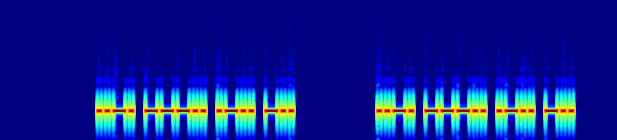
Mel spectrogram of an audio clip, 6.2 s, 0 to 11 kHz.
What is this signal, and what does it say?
Morse code, heard as a keyed tone, about 30 wpm, 700 Hz. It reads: F8LD F8LD
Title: DXCC-100 Call Signs - 4 Characters - Repeated 2x - 30wpm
